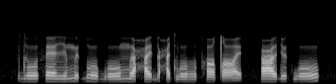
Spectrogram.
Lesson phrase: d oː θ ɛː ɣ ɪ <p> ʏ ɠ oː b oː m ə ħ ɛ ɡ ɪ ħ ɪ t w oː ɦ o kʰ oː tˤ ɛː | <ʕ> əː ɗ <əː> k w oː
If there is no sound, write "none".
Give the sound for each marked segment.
m, ʕ, ʏː

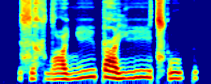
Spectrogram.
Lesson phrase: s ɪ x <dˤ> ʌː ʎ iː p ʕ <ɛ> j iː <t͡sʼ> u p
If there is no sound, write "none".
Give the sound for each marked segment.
dˤ, ɪ, t͡sʼ

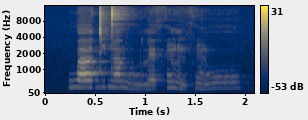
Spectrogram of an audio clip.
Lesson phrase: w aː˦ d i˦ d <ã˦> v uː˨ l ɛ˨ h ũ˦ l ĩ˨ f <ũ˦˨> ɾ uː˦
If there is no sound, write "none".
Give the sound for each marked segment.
ã˦, ũ˦˨

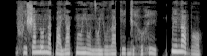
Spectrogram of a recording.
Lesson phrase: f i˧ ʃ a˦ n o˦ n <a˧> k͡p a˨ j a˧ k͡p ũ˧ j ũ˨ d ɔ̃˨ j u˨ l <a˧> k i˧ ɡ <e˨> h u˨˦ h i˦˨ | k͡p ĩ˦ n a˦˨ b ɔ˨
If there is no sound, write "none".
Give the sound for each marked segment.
a˧, a˧, i˨

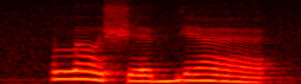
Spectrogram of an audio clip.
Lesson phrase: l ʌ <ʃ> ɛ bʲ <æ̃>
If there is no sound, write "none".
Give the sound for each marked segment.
ʃ, æ

